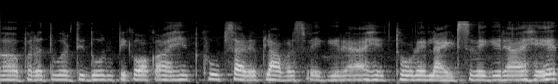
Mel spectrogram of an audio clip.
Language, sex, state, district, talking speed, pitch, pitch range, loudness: Marathi, female, Maharashtra, Dhule, 150 wpm, 210 Hz, 205-215 Hz, -16 LUFS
